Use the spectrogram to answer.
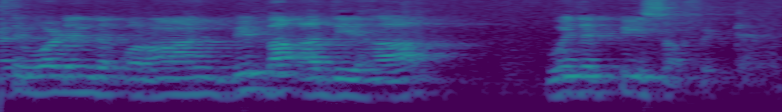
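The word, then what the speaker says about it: بِبَعْضِهَا: So when you read all these three words combined, you will pronounce biba'adiha, with a piece of it or with a part of it, the cow.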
